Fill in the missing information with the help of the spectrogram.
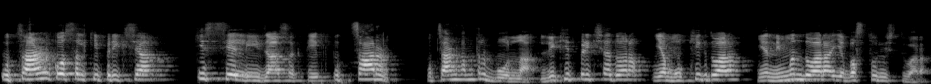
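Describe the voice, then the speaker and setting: A man's voice: high voice, normal speed, hardly any pauses, a bit bright, dull audio. A man teaching an exam-prep lesson, talking straight to his students and repeating the key words.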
